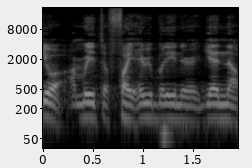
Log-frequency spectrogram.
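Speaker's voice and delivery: ordinary talk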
